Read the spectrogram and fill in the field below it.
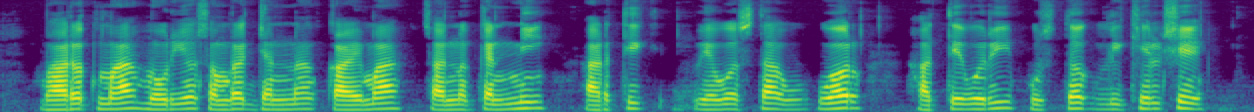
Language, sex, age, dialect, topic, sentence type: Marathi, male, 60-100, Northern Konkan, banking, statement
